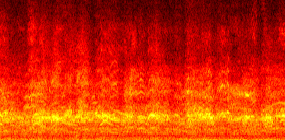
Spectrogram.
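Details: Konstancin-Jeziorna gulls in a noisy group, their rough, wavering cries overlapping constantly, with louder bursts of squealing roughly every second.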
